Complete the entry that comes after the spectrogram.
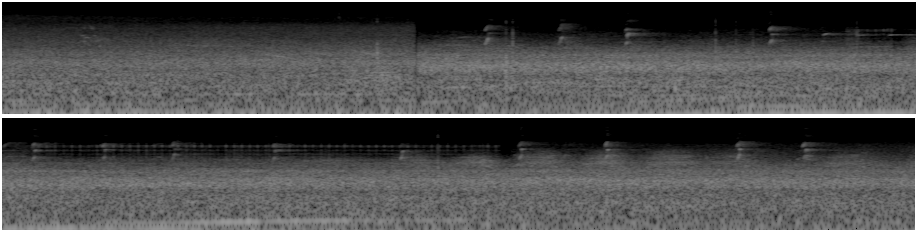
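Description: Small birds chirping with short, sharp high calls that begin about four seconds in and come again and again, with a sustained high trill for several seconds in the middle, over a steady low background rumble.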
